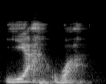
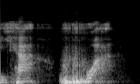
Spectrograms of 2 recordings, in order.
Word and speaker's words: Yahweh: So through the studies, we would see that the Yud and the He, we see as kind of a Yah with the kind of an exhalation. We also know that the Vav, when it's in the middle, takes on a vowel sound, which in the pictorial Hebrew was a nail, which would make a sound in their minds. And so we see the Yahweh, and it almost gives us three syllables, but we can also say it kind of fast down to two.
